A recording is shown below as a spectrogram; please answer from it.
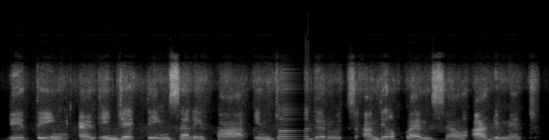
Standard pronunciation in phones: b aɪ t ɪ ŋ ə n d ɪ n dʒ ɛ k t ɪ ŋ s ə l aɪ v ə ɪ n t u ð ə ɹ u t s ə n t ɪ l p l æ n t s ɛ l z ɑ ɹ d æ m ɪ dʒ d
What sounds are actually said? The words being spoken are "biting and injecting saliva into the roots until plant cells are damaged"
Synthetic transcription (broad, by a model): b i t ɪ ŋ ə n d ɪ n dʒ ɛ k t ɪ ŋ s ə l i f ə ɪ n t u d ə ɹ u t s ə n t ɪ l p l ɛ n s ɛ l ɑ ɹ d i m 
